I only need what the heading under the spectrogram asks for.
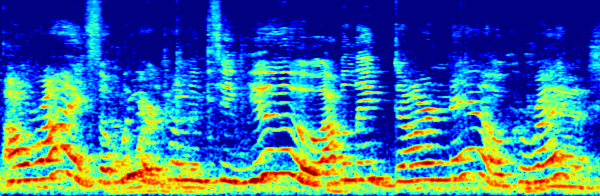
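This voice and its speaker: A roomy, off-mic recording with clear background noise carries a woman hosting a live group interview. She speaks in a fairly high voice and is encouraging, often affirming what her guests say. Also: expressive, measured pace, distant mic, a crowd in the background. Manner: encouraging, affirming with frequent short responses. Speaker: host interviewing a stage play cast.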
